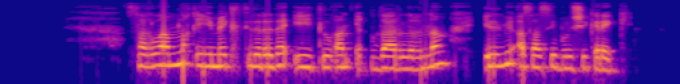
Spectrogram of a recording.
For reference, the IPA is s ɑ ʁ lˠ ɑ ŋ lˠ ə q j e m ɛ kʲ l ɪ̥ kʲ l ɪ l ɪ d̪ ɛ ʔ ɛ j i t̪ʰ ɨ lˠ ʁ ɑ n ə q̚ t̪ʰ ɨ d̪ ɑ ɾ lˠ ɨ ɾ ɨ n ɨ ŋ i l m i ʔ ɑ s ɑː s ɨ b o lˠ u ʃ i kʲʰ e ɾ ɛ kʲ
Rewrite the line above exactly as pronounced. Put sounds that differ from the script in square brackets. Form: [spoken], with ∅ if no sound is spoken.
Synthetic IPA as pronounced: s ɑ ʁ lˠ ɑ [m] lˠ ə q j e m ɛ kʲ l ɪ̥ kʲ l ɪ [ɾ] ɪ d̪ ɛ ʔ [e] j i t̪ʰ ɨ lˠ ʁ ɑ n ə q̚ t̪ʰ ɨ d̪ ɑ ɾ lˠ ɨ ɾ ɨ n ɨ ŋ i l m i ʔ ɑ s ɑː s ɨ b o lˠ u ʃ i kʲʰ e ɾ ɛ kʲ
